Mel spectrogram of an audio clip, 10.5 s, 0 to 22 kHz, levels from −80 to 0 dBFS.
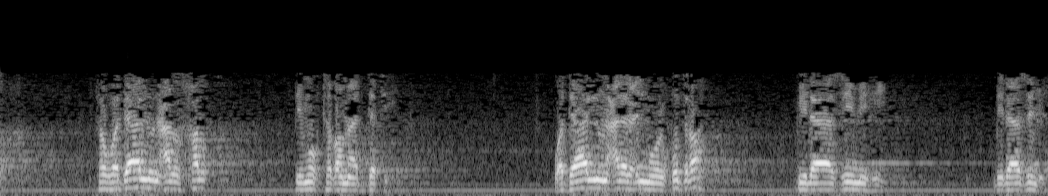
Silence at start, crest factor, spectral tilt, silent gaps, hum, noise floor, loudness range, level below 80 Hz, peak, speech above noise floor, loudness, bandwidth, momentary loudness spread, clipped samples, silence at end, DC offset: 0 s; 16 dB; -10 dB/octave; none; none; -40 dBFS; 6 LU; -46 dBFS; 0 dBFS; 26 dB; -15 LUFS; 4.9 kHz; 23 LU; under 0.1%; 0 s; under 0.1%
